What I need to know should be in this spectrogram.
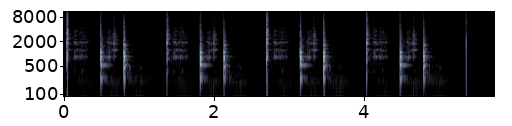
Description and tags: JV bongo loops for ya 3!
Closed micking, small condenser mics and transient modulator (a simple optical compressor he made) to obtain a 'congatronic' flair. Bongotronic for ya!
congatronics, loops, samples, tribal, Unorthodox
